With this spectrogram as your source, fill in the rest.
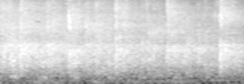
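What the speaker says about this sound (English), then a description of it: "clapping." Steady light clapping from a small group, a continuous patter of hand claps at moderate distance, with no talking over it.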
